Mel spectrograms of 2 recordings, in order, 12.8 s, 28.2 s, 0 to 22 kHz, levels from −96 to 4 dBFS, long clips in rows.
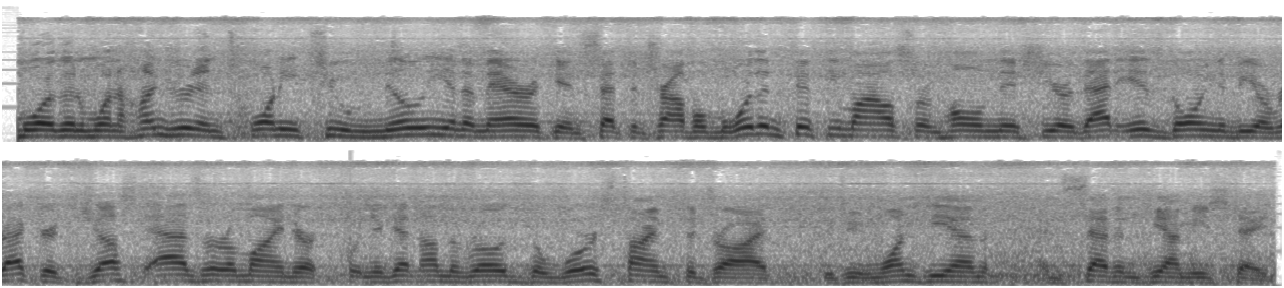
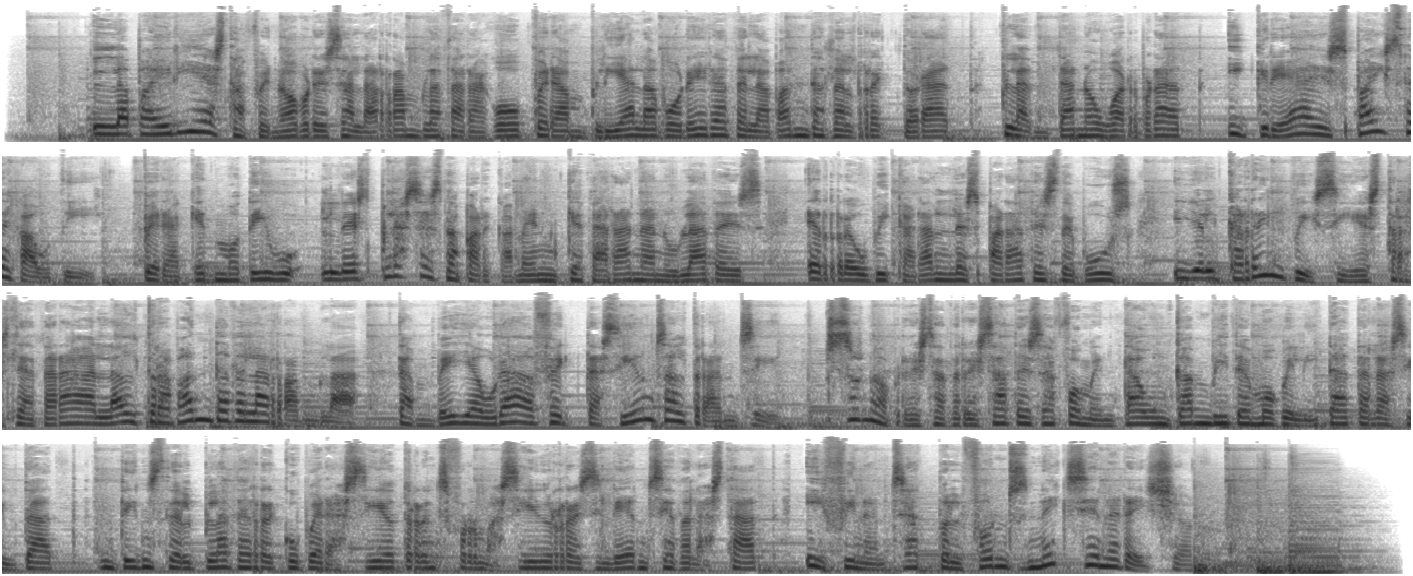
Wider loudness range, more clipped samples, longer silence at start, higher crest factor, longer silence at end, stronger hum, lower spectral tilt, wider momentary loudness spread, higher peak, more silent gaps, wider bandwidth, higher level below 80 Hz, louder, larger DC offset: about the same, 2 LU vs 2 LU; neither; about the same, 0.1 s vs 0.15 s; about the same, 16 dB vs 18 dB; second, 0 s vs 0.2 s; neither; first, -5.5 dB/octave vs -4 dB/octave; about the same, 5 LU vs 5 LU; second, -4 dBFS vs 0 dBFS; neither; second, 14.5 kHz vs 19.5 kHz; second, -50 dBFS vs -40 dBFS; about the same, -19 LUFS vs -18 LUFS; neither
